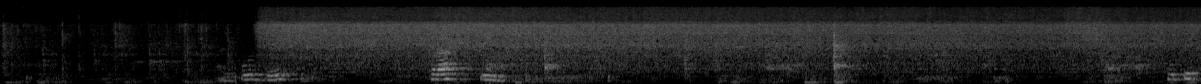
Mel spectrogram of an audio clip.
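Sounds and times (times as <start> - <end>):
peas sizzling in a frying pan: 0.0 - 12.0
spoon scraping a pan: 5.1 - 11.9.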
